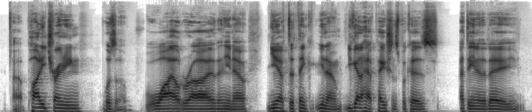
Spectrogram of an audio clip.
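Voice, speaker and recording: This man has an American accent and a fairly low pitch. He keeps a fairly even intonation at a moderate pace. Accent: thick country. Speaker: podcast co-host. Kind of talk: casual chat. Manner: halting, many fillers and repeats.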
